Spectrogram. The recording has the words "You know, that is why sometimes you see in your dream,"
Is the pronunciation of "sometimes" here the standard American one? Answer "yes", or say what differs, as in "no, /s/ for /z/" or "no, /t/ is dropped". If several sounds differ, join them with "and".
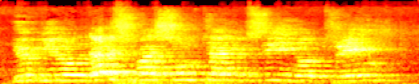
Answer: no, /z/ is dropped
